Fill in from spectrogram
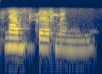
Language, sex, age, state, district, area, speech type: Telugu, female, 45-60, Andhra Pradesh, West Godavari, rural, conversation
